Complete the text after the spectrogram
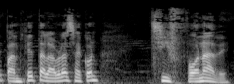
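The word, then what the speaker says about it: chiffonade: Que no sé si lo he dicho bien, y ahí puede corregirme, pues su autor Mario Obrador. ¿Qué tal? Buenos días. – Buenos días. Sí, lo ha dicho bien. Chifonade.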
